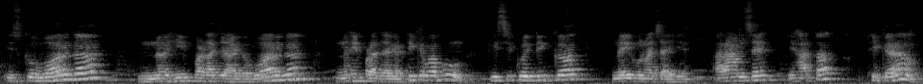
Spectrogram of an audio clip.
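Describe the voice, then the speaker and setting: A man's voice: high-pitched, mellow, recorded from a distance, dull audio. A man teaching a basic math lesson to children, asking questions and answering them himself in a patient, repetitive way. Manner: calls pupils "babu", affectionate. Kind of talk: classroom lesson. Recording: echoey room, voice from off the mic.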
